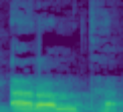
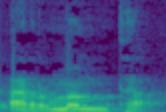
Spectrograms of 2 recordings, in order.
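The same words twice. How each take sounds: First: "aramta", the shortened form with one m; lightened form. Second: "armamta", the unshortened form, m said twice; original full form. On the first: Teacher showing students the lightened word, "aramta" with single m. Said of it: "la fududeeyey". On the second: Teacher showing students the original word, "armamta" with two m's. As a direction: say "armamta" with both m's sounded. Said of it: "asluhu armamta ayay ahayd asalkeeda". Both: Shown as a demonstration.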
